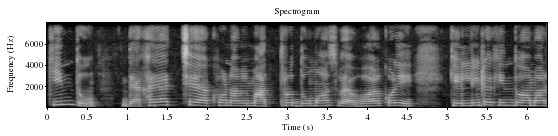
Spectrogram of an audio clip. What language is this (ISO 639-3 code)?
ben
